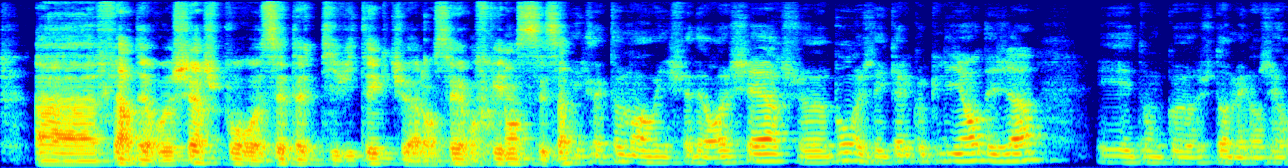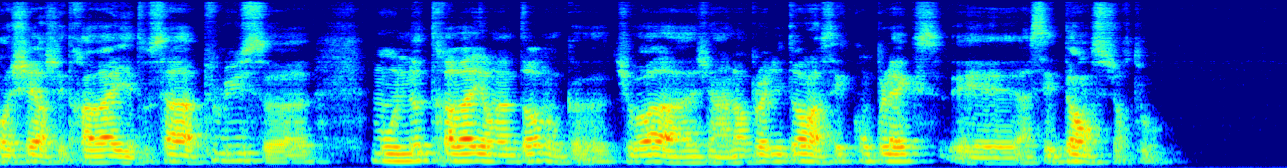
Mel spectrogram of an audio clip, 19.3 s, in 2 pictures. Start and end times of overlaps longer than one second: none

